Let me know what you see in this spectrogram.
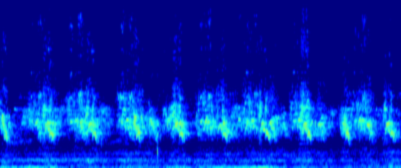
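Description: Small birds chirping, a steady run of short high chirps about three a second.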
